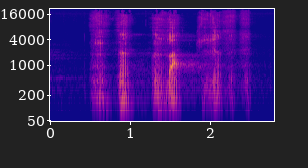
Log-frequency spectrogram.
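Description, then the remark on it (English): A voice imitates oxen lowing: a few short, rough, grunting bursts in quick succession, fairly loud, with no other sounds around them. “Those are oxen.”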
